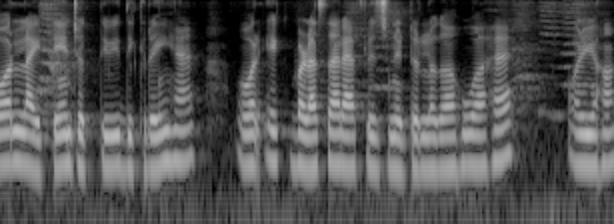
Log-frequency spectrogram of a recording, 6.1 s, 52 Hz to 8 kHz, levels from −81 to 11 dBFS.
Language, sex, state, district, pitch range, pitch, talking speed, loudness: Hindi, female, Punjab, Pathankot, 185-205 Hz, 195 Hz, 165 wpm, -20 LUFS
